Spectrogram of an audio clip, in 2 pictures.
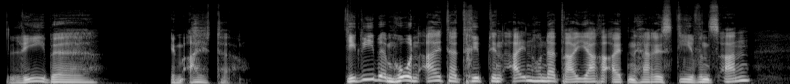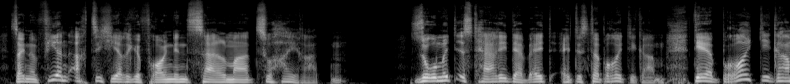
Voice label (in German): Hörbuch; LiebeImAlter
